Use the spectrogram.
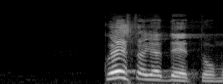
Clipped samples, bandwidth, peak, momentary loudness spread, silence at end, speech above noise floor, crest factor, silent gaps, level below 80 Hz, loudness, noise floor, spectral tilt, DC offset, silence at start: under 0.1%; 11.5 kHz; 0 dBFS; 10 LU; 0 s; 50 dB; 18 dB; none; -56 dBFS; -16 LUFS; -67 dBFS; -3 dB/octave; under 0.1%; 1.05 s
